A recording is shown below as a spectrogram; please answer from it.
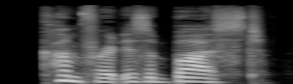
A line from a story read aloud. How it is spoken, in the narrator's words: she said quietly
